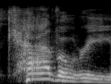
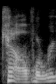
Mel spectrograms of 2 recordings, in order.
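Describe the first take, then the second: First: The word starts with the sounds 'cav'. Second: The word starts with the sounds 'cal'. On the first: The speaker calls it right. "it's cavalry, like a cavalier" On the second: The speaker calls it wrong. "It's not cavalry"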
